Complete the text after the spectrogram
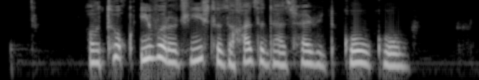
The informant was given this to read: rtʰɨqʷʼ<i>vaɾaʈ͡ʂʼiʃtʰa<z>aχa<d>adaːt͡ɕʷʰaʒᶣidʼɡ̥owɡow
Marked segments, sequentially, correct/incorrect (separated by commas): correct, correct, incorrect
